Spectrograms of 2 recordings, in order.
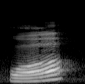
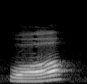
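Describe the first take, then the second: No difference in how they are said.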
